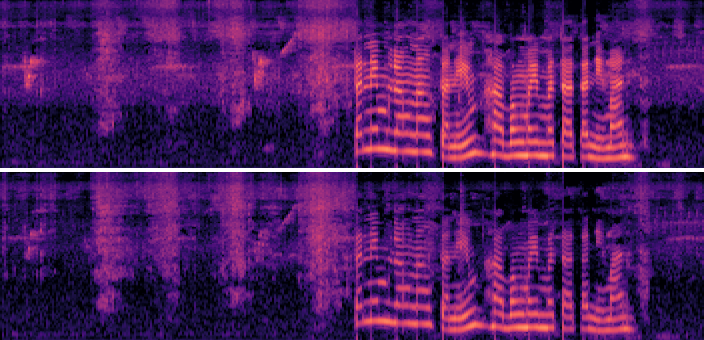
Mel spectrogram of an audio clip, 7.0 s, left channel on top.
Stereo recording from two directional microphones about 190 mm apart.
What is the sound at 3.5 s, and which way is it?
Speech, centre (ahead or behind).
